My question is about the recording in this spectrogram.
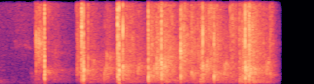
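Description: A classroom audience applauding, with separate claps audible, starting a moment after the closing "thank you".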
